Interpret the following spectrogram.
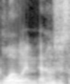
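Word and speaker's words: Glóin: of the rings and it's always been oine and gloin and andy circus chose to pronounce it as owen and glowin and i was just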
